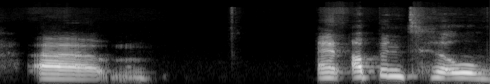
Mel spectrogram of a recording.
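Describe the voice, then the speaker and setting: A woman's plain, everyday voice with an American accent, fairly high in pitch, with lively intonation. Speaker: comic book writer. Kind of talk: interview.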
